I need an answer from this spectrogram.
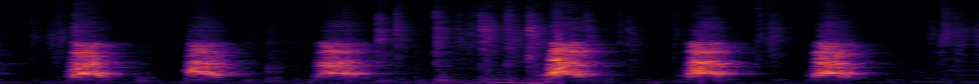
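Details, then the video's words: Female Giant Schnauzer called Zero throwing an indoor fit after being kept out of the kitchen; six strong barks spaced roughly a second apart, with softer grumbling noises between them. "Giant Schnauzer hissy fit"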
